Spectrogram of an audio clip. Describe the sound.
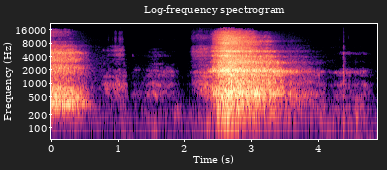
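Deep breathing during a guided coaching exercise: a few soft breaths, then one long, loud sighing exhale lasting over a second, followed by quieter breaths.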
